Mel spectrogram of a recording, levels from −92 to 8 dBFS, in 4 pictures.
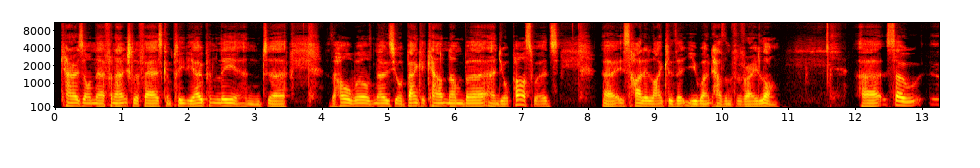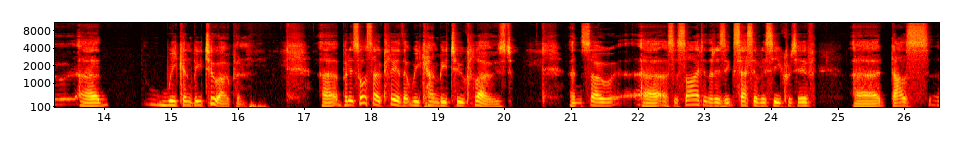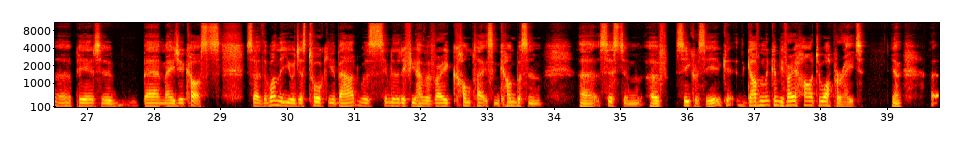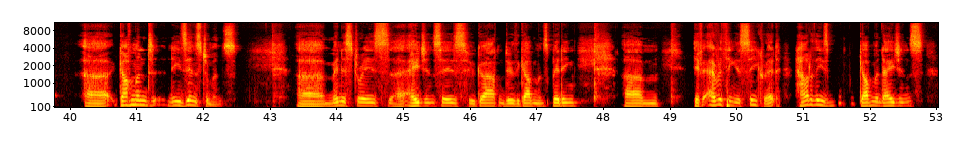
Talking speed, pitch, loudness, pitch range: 150 wpm, 125 Hz, -24 LUFS, 115-150 Hz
